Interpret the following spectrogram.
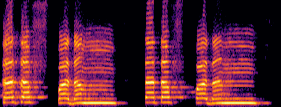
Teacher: So tataha visarga is followed by pa, so we will say tataf. Fa sound will come in the place of visarga. · If next syllable is pa or pha after the visarga, then we will put phakar or upadmani, that is pha sound. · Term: upadmaniya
